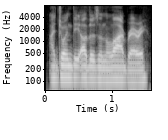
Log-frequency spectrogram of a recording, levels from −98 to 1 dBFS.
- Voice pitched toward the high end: No, low, 110 Hz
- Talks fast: Yes, fast, 265 wpm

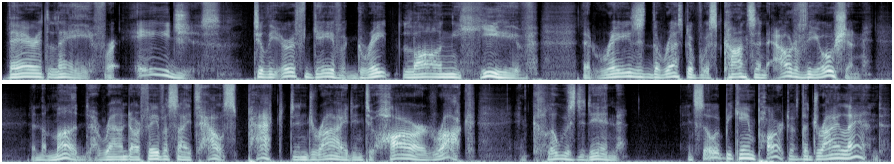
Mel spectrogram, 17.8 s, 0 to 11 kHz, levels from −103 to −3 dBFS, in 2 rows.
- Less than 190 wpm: Yes, average, 165 wpm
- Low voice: Yes, low, 125 Hz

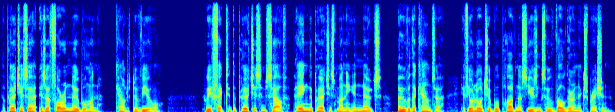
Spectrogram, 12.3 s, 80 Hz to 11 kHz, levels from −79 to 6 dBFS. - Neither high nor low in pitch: No, low, 125 Hz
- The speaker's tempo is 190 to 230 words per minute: No, average, 165 wpm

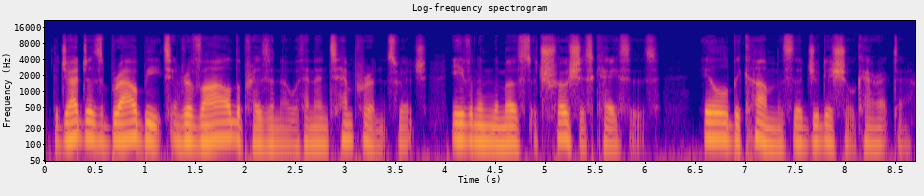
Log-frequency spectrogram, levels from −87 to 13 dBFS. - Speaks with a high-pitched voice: No, low, 110 Hz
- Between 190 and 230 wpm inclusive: No, average, 150 wpm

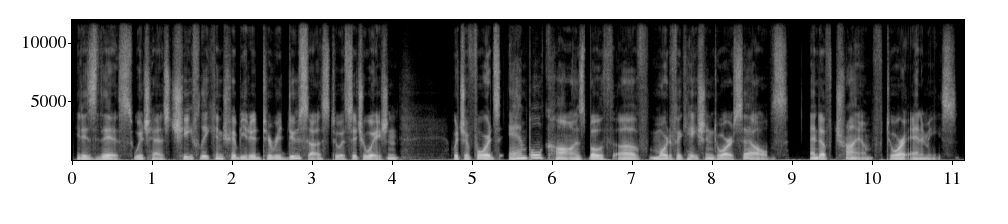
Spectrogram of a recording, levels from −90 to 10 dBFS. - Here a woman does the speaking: No, male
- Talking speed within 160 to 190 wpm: No, average, 150 wpm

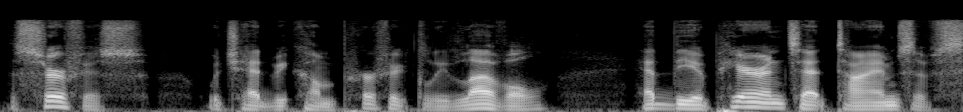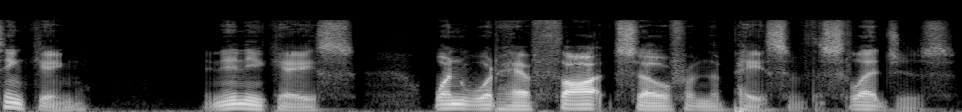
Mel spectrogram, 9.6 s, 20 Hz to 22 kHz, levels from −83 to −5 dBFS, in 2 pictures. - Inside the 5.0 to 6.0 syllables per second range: Yes, 5.4 syllables/s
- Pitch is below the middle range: Yes, very low, 90 Hz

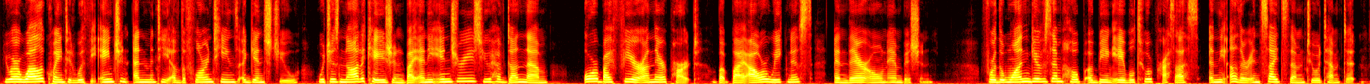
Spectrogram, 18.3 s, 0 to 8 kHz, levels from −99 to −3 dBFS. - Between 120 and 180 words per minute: No, average, 190 wpm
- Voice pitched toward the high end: Yes, high, 215 Hz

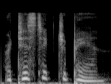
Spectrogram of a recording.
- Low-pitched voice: No, high, 210 Hz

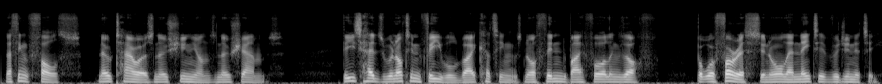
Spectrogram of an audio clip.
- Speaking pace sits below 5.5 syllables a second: No, 6.0 syllables/s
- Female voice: No, male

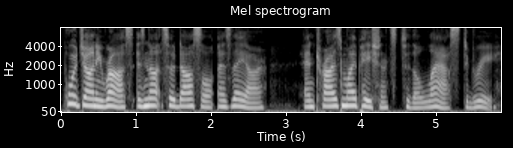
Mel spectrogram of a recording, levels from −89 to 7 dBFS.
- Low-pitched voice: No, high, 215 Hz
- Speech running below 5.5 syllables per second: Yes, 4.8 syllables/s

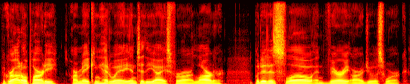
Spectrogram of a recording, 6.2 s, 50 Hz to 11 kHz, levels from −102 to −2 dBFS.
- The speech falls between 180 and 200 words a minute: Yes, average, 195 wpm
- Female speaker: No, male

